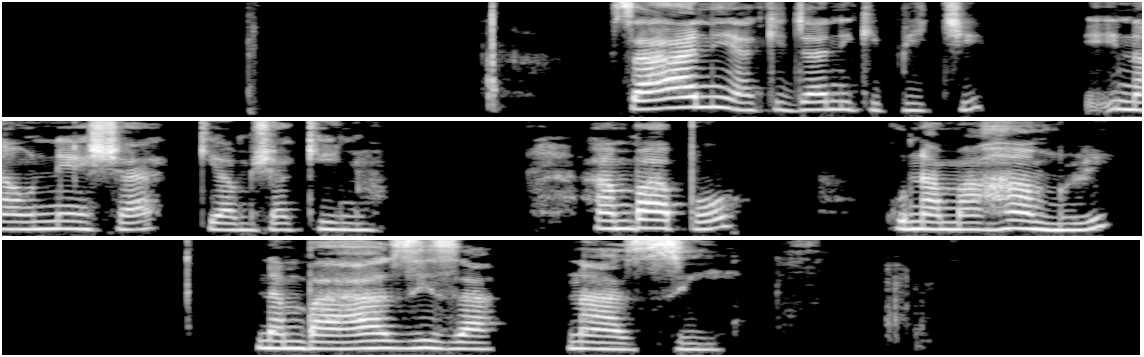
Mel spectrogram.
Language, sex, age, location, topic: Swahili, female, 25-35, Mombasa, agriculture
